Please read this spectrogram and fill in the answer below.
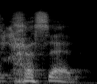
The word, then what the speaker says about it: chesed: It's C-H-E-S-E-D is how you would pronounce it, write it if you're translating from Hebrew. It's chesed.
